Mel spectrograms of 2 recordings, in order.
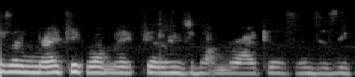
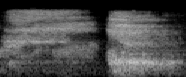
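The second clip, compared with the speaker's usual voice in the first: long unvoiced fed-up sigh; exasperated sigh; 5 dB quieter than usual. Real, not acted. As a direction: let out a tired breathy sigh. Fed up with the topic.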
